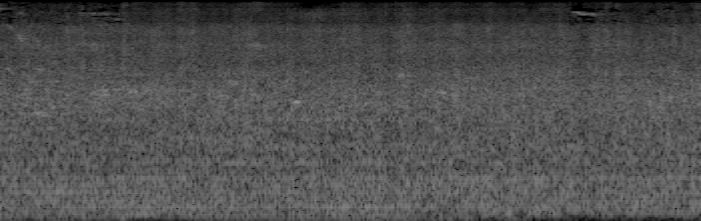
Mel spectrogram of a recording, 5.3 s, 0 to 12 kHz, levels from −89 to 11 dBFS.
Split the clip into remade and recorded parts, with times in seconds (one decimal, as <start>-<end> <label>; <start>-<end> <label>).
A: 0.0-1.0 recorded; 1.0-4.2 remade; 4.2-5.3 recorded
